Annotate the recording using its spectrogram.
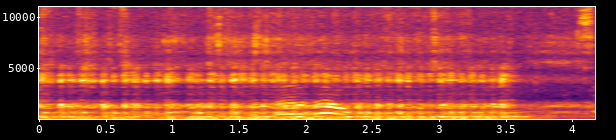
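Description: Fast, driving Tahitian dance drumming with a sliding vocal call over it about two seconds in; the drumming drops away just before the end.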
